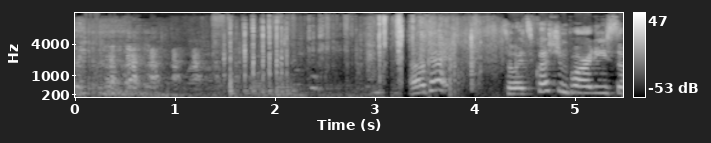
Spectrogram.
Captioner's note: laughter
